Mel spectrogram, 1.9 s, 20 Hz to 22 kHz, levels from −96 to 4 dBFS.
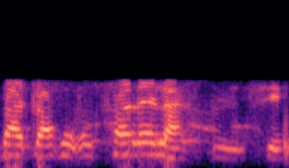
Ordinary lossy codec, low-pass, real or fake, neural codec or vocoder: none; 3.6 kHz; real; none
